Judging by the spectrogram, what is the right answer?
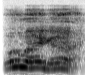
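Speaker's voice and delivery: talking through a big yawn; mid-yawn, stretched out. Real, not acted. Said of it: "I'm sorry I'm yawning so much".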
